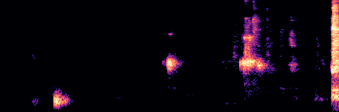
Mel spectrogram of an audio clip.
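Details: Cavalier King Charles Spaniel puppies, Daisy's six litter merged with Robin's two into a group of eight, playing indoors: a low grunt, then short high squeaky yips in quick clusters, ending in a loud sharp yelp.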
